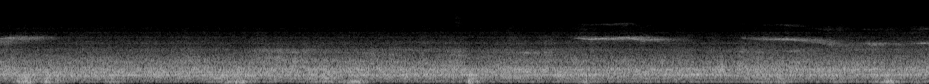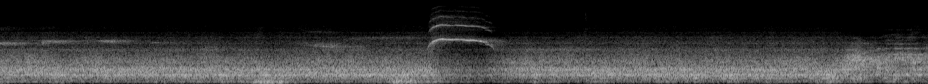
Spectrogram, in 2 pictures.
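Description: A train runs through the 11.2-kilometre Qazigund railway tunnel on the Banihal to Srinagar line, a loud, constant rumbling roar heard from inside with occasional squeals, and a sharp high screech near the end.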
